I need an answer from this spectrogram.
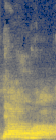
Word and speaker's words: Yahuwah: Together with Yah, the name would then literally mean Yahuwah. That's the correct pronunciation.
